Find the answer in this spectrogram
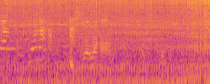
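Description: Small motorcycle engines running steadily at low speed, a continuous low drone, with faint voices over it in the first second or so.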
